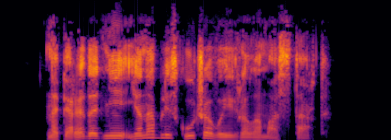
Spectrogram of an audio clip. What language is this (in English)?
Belarusian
